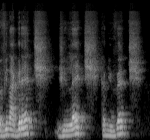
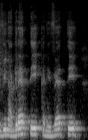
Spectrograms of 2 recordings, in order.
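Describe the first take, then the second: First: "vinagrete, gilete, canivete" ending in a soft "tch". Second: "vinagrete, canivete" ending in a plain "te", no tch; hard final T. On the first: Teacher shows southeastern Brazilian "vinagrete, gilete, canivete", final T as tch. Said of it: "o T sendo transformado nesse som de tch". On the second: Teacher contrasts the other way of saying "vinagrete, canivete", hard T. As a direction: say "vinagrete, canivete" low, with a clean T and full "e" at the end. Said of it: "ao invés de". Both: Shown as a demonstration.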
